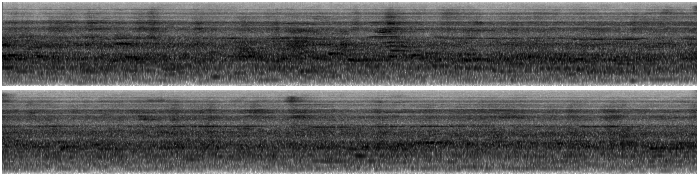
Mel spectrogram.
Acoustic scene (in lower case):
subway station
